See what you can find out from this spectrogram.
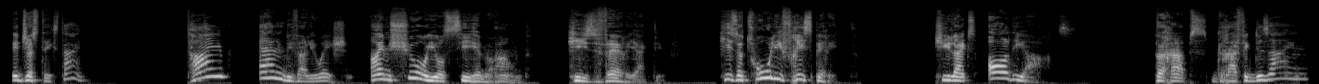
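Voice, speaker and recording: Suave, evasive bureaucrat with swooping intonation. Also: male voice, sits high, no room sound, clean studio sound. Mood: insistent, evasive. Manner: urbane, coy, condescending, theatrical. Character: suave, evasive male international bureaucrat, smug and genteel. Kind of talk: video game character dialogue.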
